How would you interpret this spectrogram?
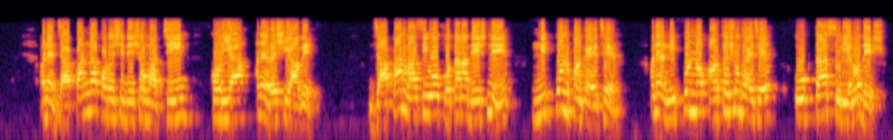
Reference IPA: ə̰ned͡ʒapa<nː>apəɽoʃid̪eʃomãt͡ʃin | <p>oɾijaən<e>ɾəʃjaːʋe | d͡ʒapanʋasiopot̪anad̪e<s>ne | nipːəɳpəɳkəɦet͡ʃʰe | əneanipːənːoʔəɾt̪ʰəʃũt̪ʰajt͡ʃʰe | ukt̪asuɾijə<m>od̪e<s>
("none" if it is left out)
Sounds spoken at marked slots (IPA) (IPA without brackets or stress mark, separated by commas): nː, k, e, ʃ, n, ʃ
